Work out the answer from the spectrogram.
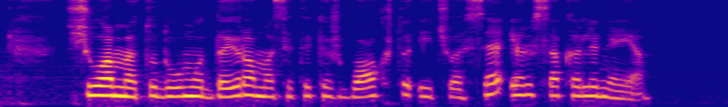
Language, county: Lithuanian, Kaunas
